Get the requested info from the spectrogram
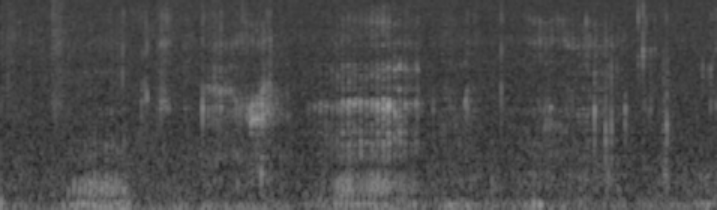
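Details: Domestic cat, once feral, purring as it munches dried minnows; a continuous low, throbbing purr dominates, with soft chewing noises and a few faint higher squeaks on top.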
